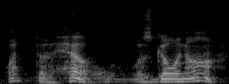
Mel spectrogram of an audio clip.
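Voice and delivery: usual speaking voice

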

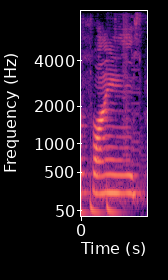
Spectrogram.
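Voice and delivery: ordinary talk

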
